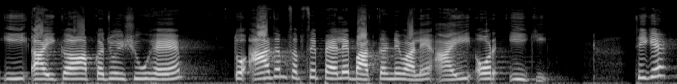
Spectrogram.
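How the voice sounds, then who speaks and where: High-voiced Indian woman teaching spelling. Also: sharp tone, smooth. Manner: slow, encouraging, repeats words twice. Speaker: English teacher. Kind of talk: spelling and reading lesson.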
